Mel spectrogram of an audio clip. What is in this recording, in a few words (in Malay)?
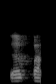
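"kepah", Malay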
